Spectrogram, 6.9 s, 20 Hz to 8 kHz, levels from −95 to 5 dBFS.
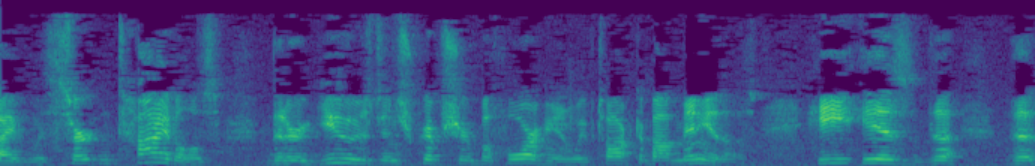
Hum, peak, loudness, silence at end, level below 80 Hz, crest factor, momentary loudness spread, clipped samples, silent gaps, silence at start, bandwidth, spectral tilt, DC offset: none; -6 dBFS; -27 LUFS; 0 s; -72 dBFS; 24 dB; 17 LU; under 0.1%; none; 0 s; 7.6 kHz; -1 dB/octave; under 0.1%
